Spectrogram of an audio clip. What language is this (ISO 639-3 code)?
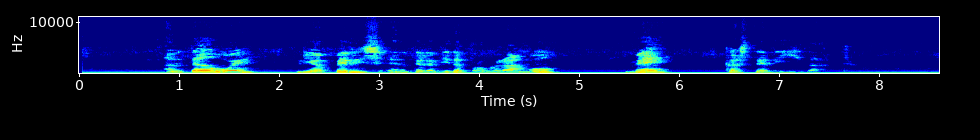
epo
